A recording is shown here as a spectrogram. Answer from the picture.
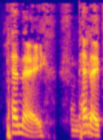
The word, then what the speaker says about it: penne: Penei pasta. – No, that's not even how that's pronounced. – Pasta? – Penne pasta.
